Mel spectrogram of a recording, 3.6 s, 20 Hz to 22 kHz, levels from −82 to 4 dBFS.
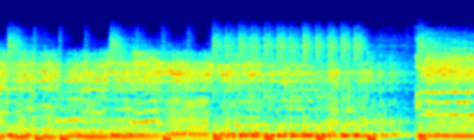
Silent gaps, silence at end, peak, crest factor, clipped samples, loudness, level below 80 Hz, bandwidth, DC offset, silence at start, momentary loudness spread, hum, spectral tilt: none; 0 s; 0 dBFS; 10 dB; under 0.1%; -12 LUFS; -22 dBFS; 10 kHz; under 0.1%; 0 s; 3 LU; none; -5.5 dB/octave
